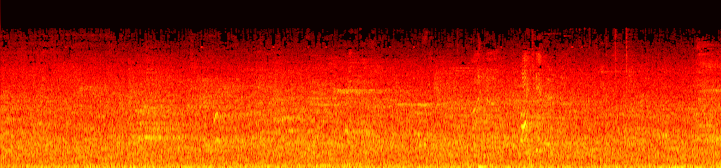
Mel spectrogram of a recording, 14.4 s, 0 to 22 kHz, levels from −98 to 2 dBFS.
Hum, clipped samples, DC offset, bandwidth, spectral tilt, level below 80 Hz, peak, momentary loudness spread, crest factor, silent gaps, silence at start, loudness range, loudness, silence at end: none; under 0.1%; under 0.1%; 10.5 kHz; -5.5 dB/octave; -36 dBFS; -10 dBFS; 3 LU; 18 dB; none; 0 s; 2 LU; -30 LUFS; 0 s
